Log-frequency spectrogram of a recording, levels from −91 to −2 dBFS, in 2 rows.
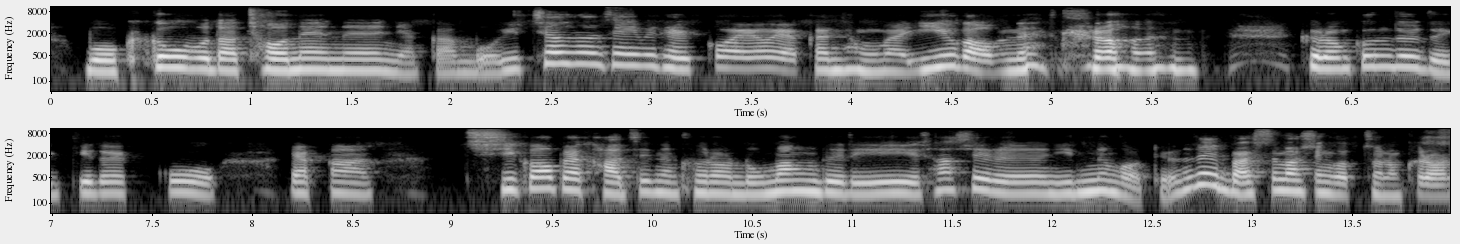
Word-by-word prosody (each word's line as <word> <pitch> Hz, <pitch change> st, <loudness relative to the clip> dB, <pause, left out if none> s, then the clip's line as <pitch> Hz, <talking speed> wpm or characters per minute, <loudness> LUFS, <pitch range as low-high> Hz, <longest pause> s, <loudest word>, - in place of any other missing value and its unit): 뭐 190 Hz, -2 st, +4 dB
그거보다 220 Hz, -5 st, +4 dB
전에는 205 Hz, -2 st, +2 dB
약간 170 Hz, +1 st, -9 dB
뭐 175 Hz, +1 st, -5 dB
"유치원 310 Hz, +9 st, +1 dB
선생님이 290 Hz, -3 st, 0 dB
될 220 Hz, -3 st, +1 dB
거예요." 225 Hz, -1 st, -1 dB
약간 200 Hz, 0 st, -1 dB
정말 190 Hz, -2 st, -3 dB
이유가 230 Hz, -3 st, +4 dB
없는 200 Hz, +7 st, -1 dB
그런 220 Hz, -2 st, +2 dB, 0.5 s
그런 225 Hz, -3 st, +3 dB
꿈들도 250 Hz, -5 st, 0 dB
있기도 190 Hz, +2 st, -3 dB
했고 190 Hz, -1 st, -4 dB, 0.4 s
약간 190 Hz, -1 st, -4 dB, 0.5 s
직업에 245 Hz, 0 st, +1 dB
가지는 195 Hz, 0 st, -3 dB
그런 190 Hz, -2 st, -3 dB
로망들이 195 Hz, -1 st, +1 dB
사실은 205 Hz, -5 st, -2 dB
있는 205 Hz, +3 st, 0 dB
것 170 Hz, -, -4 dB
같아요. -, -, -8 dB
선생님이 310 Hz, +1 st, +2 dB
말씀하신 205 Hz, +2 st, +1 dB
것처럼 175 Hz, -1 st, -5 dB
그런 165 Hz, -1 st, -1 dB
205 Hz, 340 characters per minute, -22 LUFS, 190-230 Hz, 0.5 s, 뭐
